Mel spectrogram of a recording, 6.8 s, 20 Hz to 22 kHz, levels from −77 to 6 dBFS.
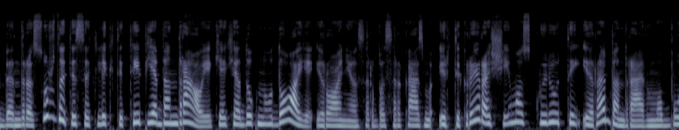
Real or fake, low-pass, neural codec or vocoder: real; 14.4 kHz; none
